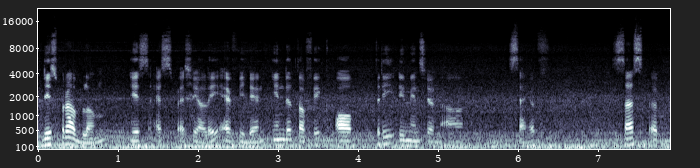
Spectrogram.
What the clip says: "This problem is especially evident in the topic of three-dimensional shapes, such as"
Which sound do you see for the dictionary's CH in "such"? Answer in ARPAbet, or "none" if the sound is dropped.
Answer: S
